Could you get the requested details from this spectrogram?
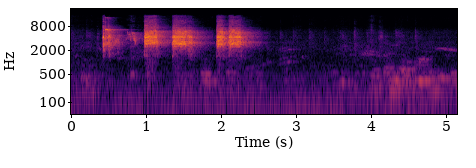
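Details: Black francolin (kala teetar) calling a quick series of four loud rasping, scratchy notes about half a second apart, followed by quieter mixed bird notes.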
